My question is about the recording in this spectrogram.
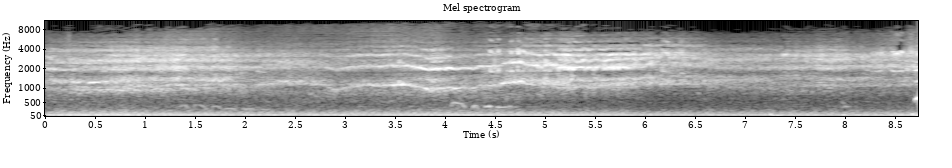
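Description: Tesla Model 3's tyres squealing continuously as the car drifts, the pitch wavering up and down and dipping around the middle.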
